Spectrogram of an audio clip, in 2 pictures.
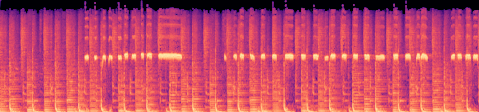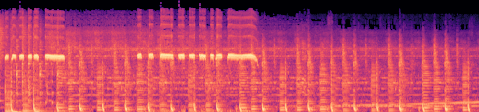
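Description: A bright whistled melody rides on top of a steady house beat played at a Demo Day DJ event, repeating in short phrases with thumping kick drums and dense synths throughout, then the beat thins out near the end.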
